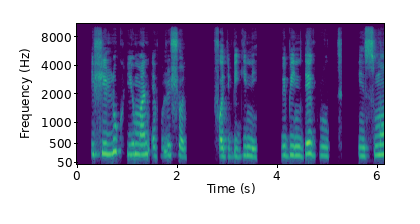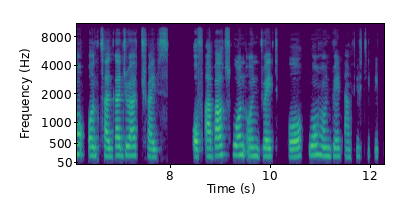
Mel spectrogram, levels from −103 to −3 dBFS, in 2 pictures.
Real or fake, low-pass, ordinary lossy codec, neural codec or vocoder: fake; 9.9 kHz; none; vocoder, 24 kHz, 100 mel bands, Vocos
